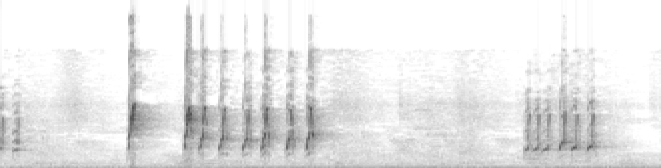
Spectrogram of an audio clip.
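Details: Caged male flamboyan, sung as a lure in a gacor style: a sharp single chip, then a quick series of high, bright chattering notes, a pause, and another short rapid burst.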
